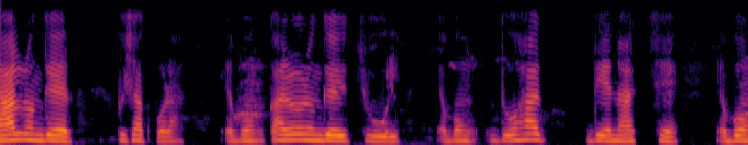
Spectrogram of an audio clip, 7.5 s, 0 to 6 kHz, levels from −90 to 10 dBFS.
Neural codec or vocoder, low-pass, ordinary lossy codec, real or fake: none; 5.4 kHz; none; real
